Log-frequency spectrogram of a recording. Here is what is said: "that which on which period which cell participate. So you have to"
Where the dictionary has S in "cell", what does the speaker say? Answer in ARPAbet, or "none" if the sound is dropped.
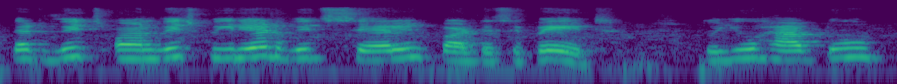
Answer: SH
